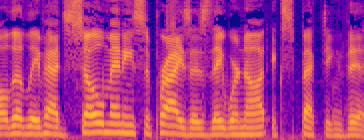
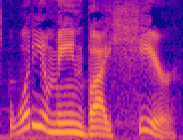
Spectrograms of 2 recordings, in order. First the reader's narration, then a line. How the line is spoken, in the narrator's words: asks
